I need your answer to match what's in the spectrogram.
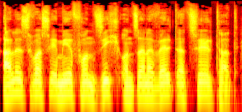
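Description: A man voicing an eager, brave boy hero in an audiobook, pitched well above his own deep voice and pleading earnestly. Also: a little fast, dry recording, clean studio sound, natural voice.

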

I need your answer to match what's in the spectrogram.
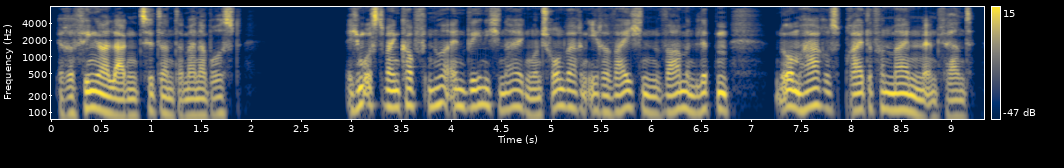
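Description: A man reading a first-person story aloud in a calm, measured, intimate way. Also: lowish voice, no echo, studio quality. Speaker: audiobook narrator. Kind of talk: scripted first-person narration.

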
